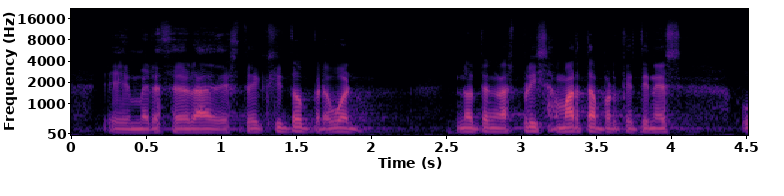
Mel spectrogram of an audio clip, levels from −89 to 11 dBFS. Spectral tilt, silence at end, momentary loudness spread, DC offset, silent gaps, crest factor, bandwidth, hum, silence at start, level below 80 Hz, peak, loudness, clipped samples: -6 dB/octave; 0 s; 11 LU; under 0.1%; none; 24 dB; 16 kHz; none; 0.25 s; -86 dBFS; -16 dBFS; -38 LUFS; under 0.1%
